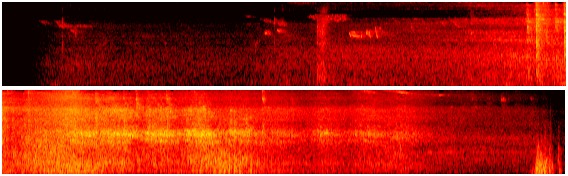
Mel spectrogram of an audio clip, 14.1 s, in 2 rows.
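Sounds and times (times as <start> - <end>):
small birds chirping: 3.0 - 6.1
electric train rumble: 5.3 - 13.8
train wheel clicks: 6.4 - 12.6.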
